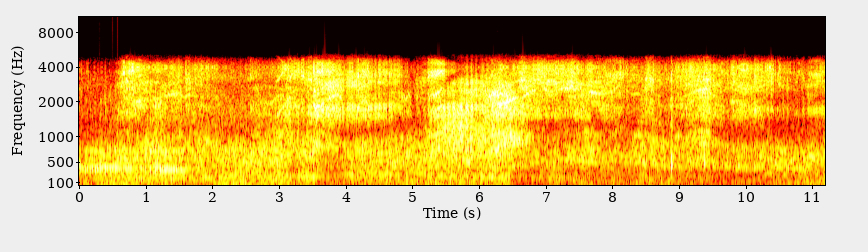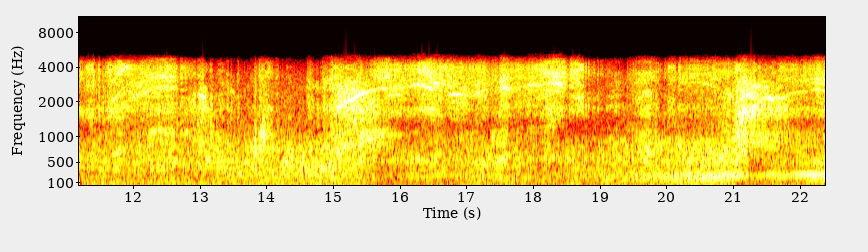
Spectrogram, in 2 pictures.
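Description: A small electric motor of a toy car whines and revs up and down.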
